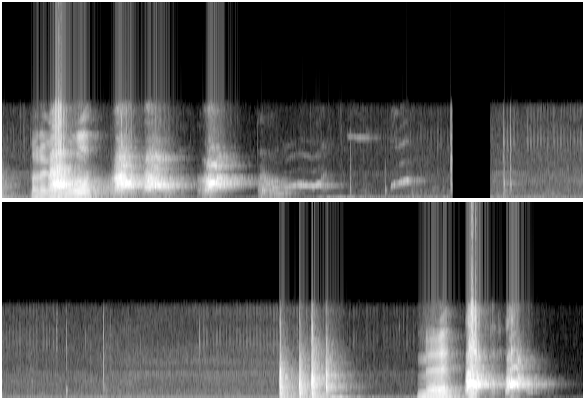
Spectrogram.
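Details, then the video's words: Mirella, a Miniature Pinscher, barking indoors in reaction to a knock at the door: a rapid run of four sharp, ringing barks, a quiet pause, then a short burst of clipped barks and two or three more loud barks to close. "Mirella [Mini Pinscher] tock tock.. the door....!"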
